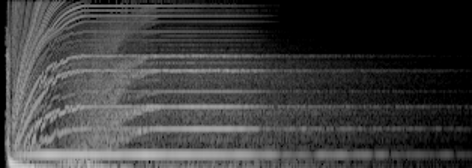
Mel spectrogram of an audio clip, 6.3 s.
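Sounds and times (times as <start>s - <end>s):
low cinematic impact: 0.1s - 4.4s.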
